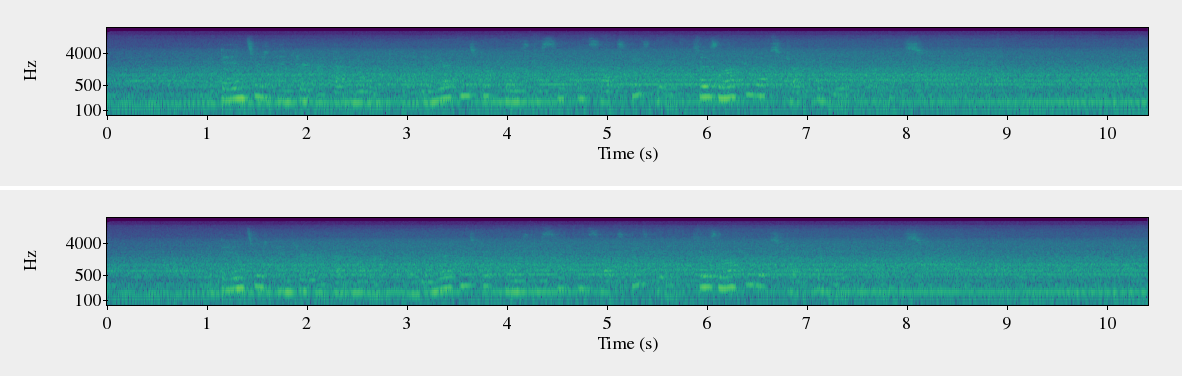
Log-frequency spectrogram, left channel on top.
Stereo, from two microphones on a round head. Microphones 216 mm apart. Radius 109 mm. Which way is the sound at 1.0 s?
5° left (ahead or behind).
